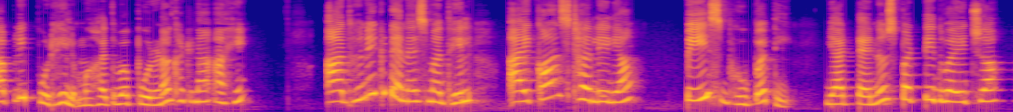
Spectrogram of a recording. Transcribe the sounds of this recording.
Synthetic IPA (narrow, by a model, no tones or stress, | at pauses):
apliːpuɽ̤elməɦət̪ʋəpuɾɳəɡʱəʈɳaʔaɦe | ad̪ʱunikʈenəsməd̪ʱiːl | ajkɔnsʈʰəɾlelja | pesbʱupət̪ḭː | jaʈenuspəʈːiːd̪ʋəjet͡ɕa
